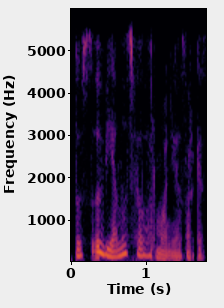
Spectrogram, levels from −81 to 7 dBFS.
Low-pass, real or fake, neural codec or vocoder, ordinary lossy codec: 5.4 kHz; real; none; Opus, 16 kbps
